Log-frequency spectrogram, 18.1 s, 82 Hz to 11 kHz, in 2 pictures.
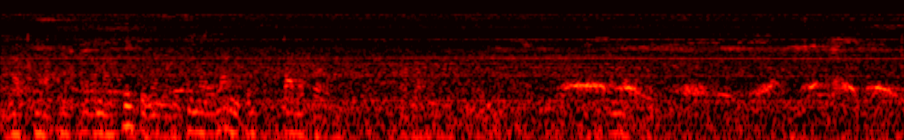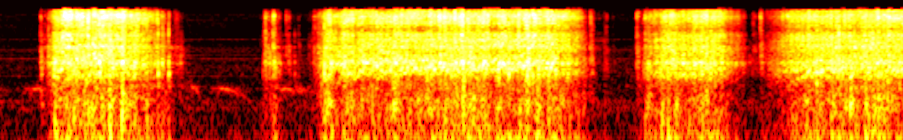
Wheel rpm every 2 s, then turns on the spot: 0, 0, 0, 0, 30, 30, 80, 60, 60.
none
